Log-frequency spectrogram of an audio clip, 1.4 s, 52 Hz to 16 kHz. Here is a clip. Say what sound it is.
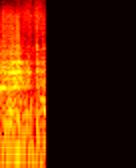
Metsal Rubbin'
Metal is dead labor made permanent. Its resonance is the result of many workers' toil and intelligence struggling over a product that will belong to someone else. The urban environs sounds out this secret fact of social life; the real trick is learning how to hear it.
Recorded with a Tascam Dr100mkii.
drum-kits, field-recordings, percussion, sample-pack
